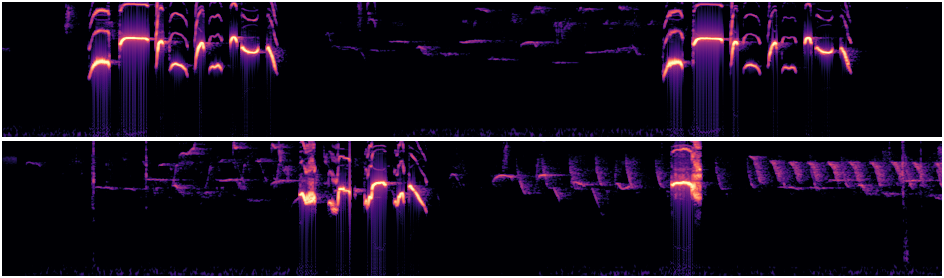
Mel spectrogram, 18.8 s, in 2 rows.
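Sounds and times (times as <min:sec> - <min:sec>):
lovebird calls: 0:00.0 - 0:08.6, 0:09.4 - 0:18.7.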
